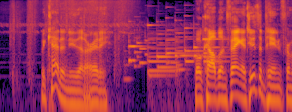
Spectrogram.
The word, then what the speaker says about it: Bokoblin: Bokoblin.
